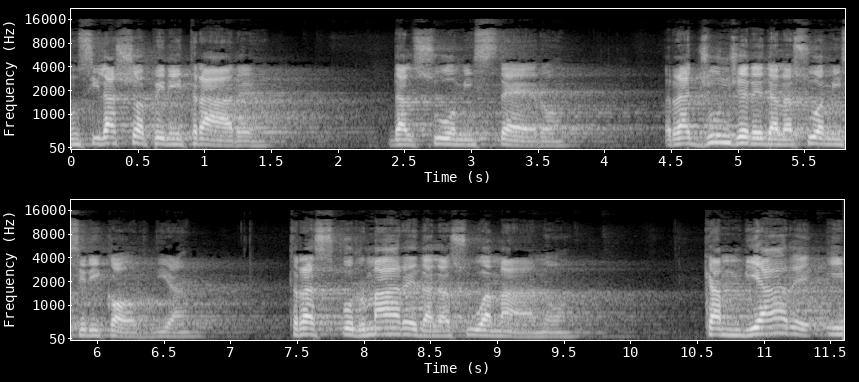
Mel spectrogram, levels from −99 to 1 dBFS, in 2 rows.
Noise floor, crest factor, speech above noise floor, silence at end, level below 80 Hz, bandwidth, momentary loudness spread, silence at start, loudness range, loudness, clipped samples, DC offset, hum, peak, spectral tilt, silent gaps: -52 dBFS; 18 dB; 36 dB; 0 s; -64 dBFS; 16 kHz; 17 LU; 0 s; 2 LU; -16 LUFS; under 0.1%; under 0.1%; none; 0 dBFS; -3.5 dB/octave; none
